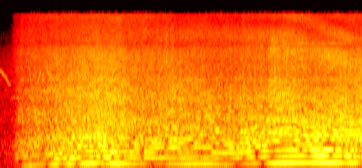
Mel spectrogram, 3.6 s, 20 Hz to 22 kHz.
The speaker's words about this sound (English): guides a 40-pound drone 200 feet above the forest floor as it drops little balls filled with a chemical that ignites about 30 seconds after landing.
